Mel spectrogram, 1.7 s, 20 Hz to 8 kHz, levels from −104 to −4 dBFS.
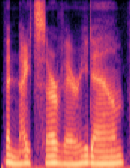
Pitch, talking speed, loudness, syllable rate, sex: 115 Hz, 170 wpm, -17 LUFS, 4.3 syllables/s, male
